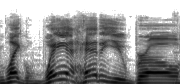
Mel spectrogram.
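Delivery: half-shouted, mild yell. Answering Aaron in a group conversation, yelling. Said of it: "Sorry for yelling".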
